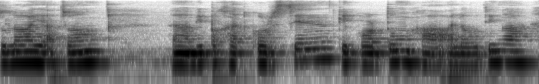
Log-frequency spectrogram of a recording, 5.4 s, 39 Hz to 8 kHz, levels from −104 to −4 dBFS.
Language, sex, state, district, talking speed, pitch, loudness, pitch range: Mizo, female, Mizoram, Aizawl, 145 wpm, 150 Hz, -15 LUFS, 140-160 Hz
